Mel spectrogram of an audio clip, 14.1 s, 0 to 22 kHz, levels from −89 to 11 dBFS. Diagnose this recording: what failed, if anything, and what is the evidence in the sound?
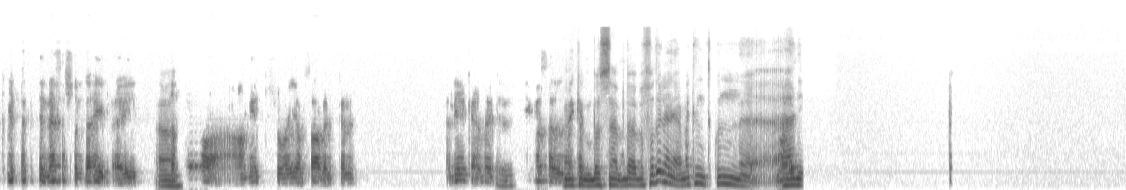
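The speech ducks sharply in five places: 2.22 to 2.56 s, 6.53 to 6.73 s, 7.31 to 7.86 s, 8.07 to 8.42 s and 9.62 to 10.17 s. Each dip lasts a few tenths of a second and falls by roughly 30 to 40 dB before the level recovers. The stage is call processing, likely speech suppressed in double talk. The echo canceller could not tell this talker from the far end's loudspeaker echo while both spoke, so it pulled everything down.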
